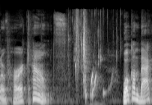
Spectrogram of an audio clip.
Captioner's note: water drop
